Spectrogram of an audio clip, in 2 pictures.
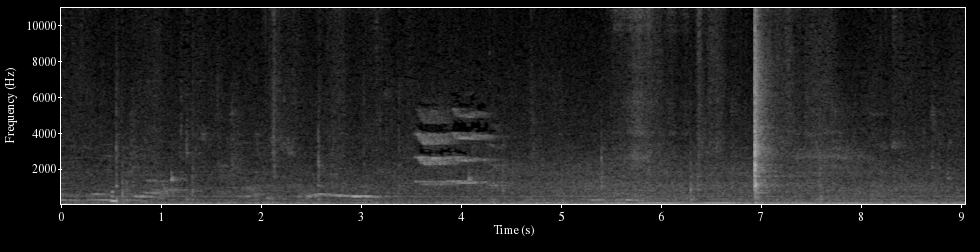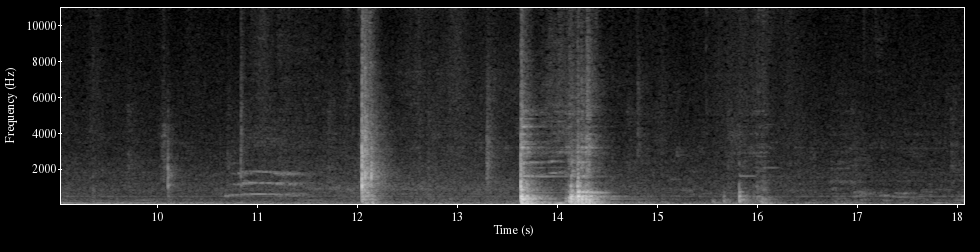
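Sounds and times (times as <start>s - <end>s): faint short squeak: 3.5s - 4.5s
kitchenware knocking on counter: 13.6s - 14.7s, 15.6s - 16.2s.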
